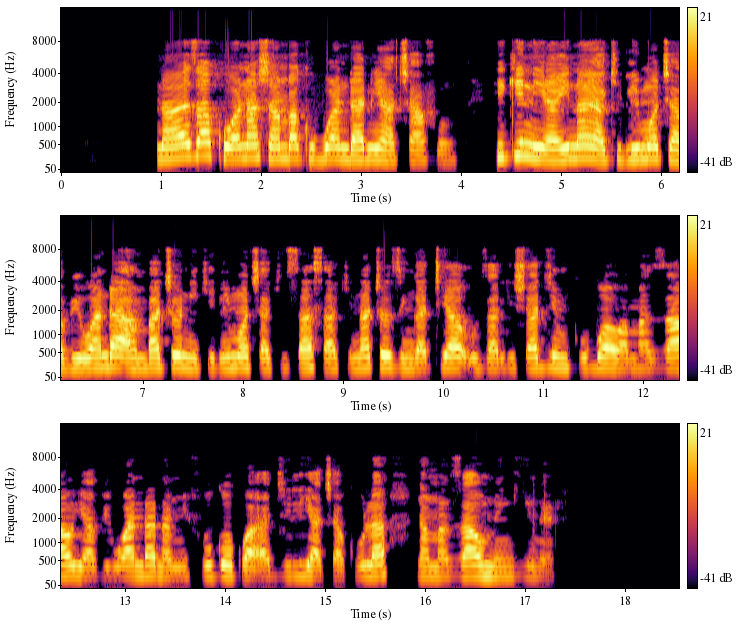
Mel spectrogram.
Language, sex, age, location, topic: Swahili, female, 36-49, Nairobi, agriculture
